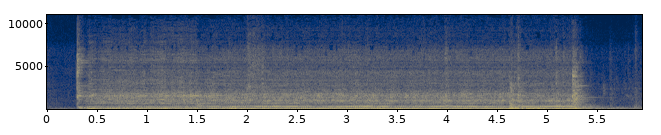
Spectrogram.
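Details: Electric hoist lifting one bucket while its voltage drop is measured. Motor starts and holds a steady, even hum for about five seconds without straining; normal single-bucket lift.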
